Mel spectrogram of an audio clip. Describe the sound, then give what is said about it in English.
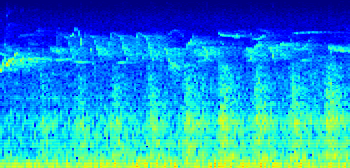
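A train rumbles steadily along the rails with a rhythmic clickety-clack and a thin metallic squeal above, loud, with no voices. “Let's go on the train!”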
